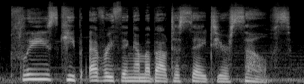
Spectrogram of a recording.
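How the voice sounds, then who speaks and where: A determined woman investigator in a video game. She is low-pitched, grave and measured, earnest throughout, over faint music. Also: lively intonation, a little mellow. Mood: grave, confiding. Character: grave, determined adult female investigator with a secret past.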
